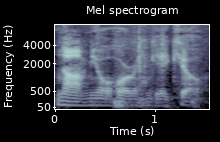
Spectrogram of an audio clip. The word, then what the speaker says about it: nam-myoho-renge-kyo: wonder before I close I would like to teach you the pronunciation of nam nam myoho renge Kyo first there's nam-myoho-renge-kyo nam-myoho-renge-kyo so when you chant the phrase it sounds like this it's very rhythmical nam-myoho-renge-kyo nam-myoho-renge-kyo nam-myoho-renge-kyo and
